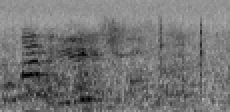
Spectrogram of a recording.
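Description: Indistinct voices speaking on stage, picked up from a distance, with a brief higher-pitched line near the start.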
